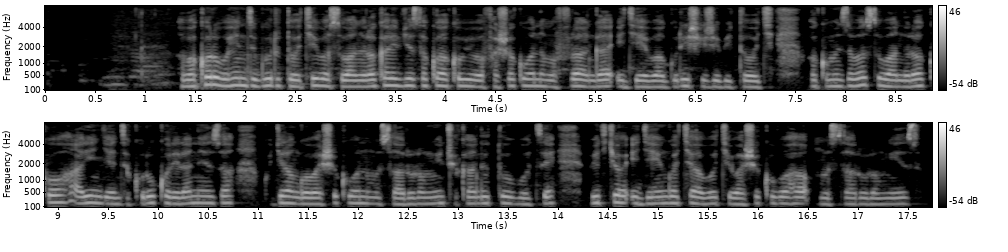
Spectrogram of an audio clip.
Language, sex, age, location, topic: Kinyarwanda, male, 25-35, Nyagatare, agriculture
